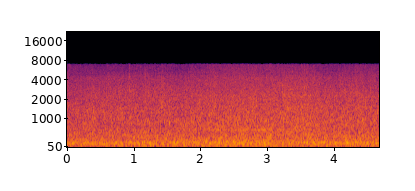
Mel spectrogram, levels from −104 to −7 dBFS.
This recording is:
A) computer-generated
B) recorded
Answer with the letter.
B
